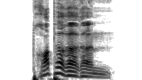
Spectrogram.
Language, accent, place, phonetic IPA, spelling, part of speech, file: German, Germany, Berlin, [ˈpʁɔpəʁəʁəm], propererem, adjective, De-propererem.ogg
- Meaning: strong dative masculine/neuter singular comparative degree of proper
